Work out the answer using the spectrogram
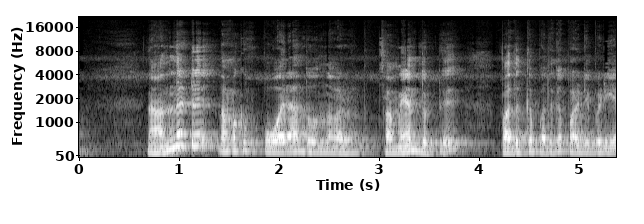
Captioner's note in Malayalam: ചീറ്റുന്നു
